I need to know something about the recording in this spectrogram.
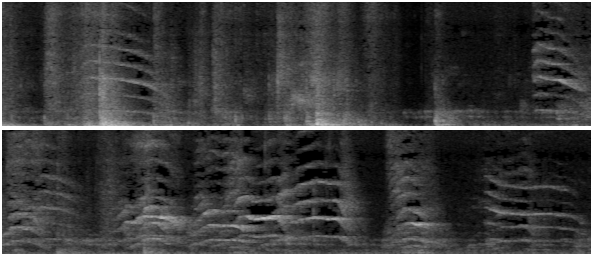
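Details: Indoors with mother cat Jaco, her newborn kittens and abandoned foster kittens, looked after alongside monkey nanny Susie; two rough, noisy cries open, followed by a rapid run of high, arching, tonal mews through the second half.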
